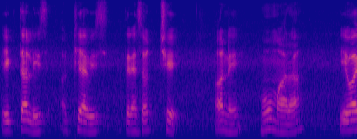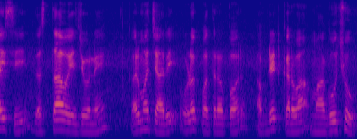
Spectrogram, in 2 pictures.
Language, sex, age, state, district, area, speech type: Gujarati, male, 30-45, Gujarat, Surat, urban, read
